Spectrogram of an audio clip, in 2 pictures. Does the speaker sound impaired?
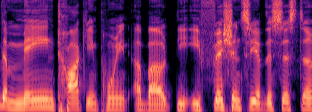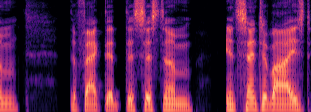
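No.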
